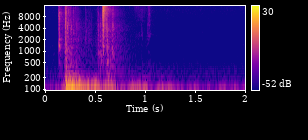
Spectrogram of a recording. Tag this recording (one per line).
close
closing
home
opening
plastic-window
window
